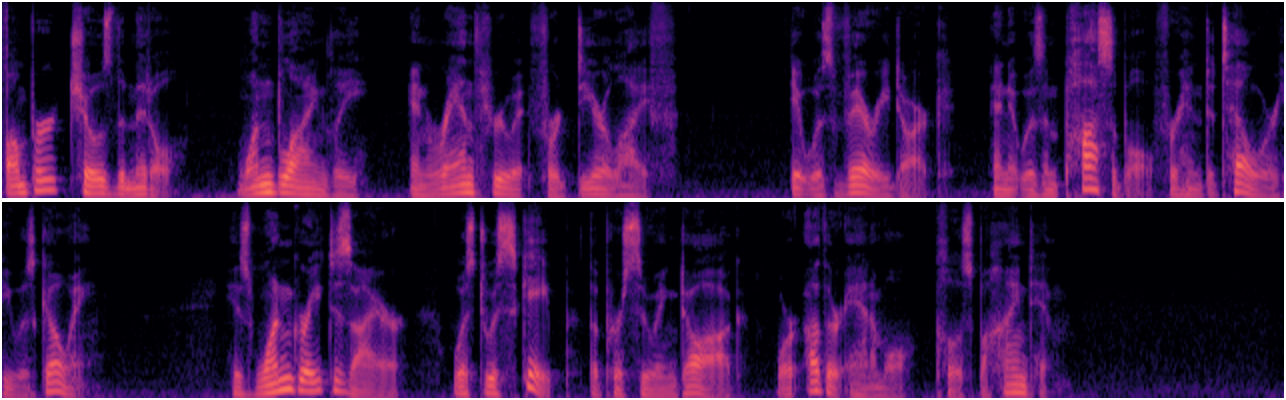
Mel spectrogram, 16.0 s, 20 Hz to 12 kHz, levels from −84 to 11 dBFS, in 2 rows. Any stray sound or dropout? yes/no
no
